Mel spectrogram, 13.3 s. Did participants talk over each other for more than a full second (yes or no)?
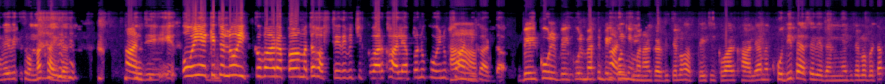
no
